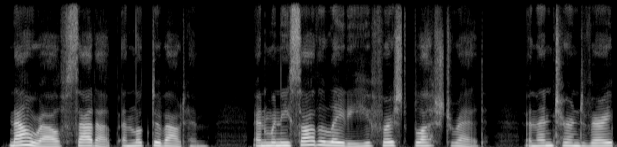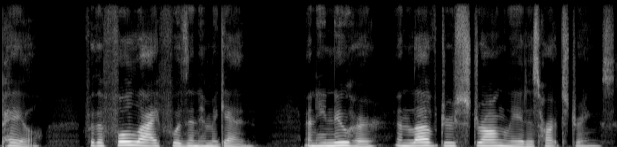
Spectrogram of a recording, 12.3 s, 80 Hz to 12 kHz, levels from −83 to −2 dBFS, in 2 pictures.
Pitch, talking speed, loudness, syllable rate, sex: 225 Hz, 210 wpm, -19 LUFS, 4.9 syllables/s, female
